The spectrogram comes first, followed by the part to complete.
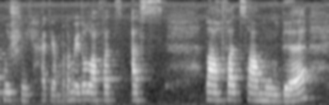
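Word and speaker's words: ثمودا: Yang pertama itu lafaz samuda, itu jika wasal huruf dal dibaca pendek dan waqaf dal dibaca sukun.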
